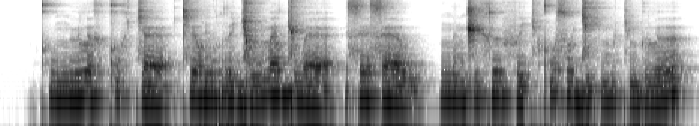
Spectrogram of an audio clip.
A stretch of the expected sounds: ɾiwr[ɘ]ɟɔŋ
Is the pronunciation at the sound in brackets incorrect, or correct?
correct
